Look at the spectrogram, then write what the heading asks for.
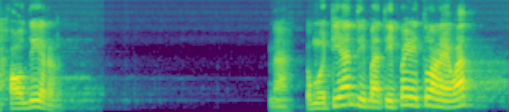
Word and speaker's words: Khidhir: kemudian menurut Ibnu Abbas dia adalah Al khibir yang membacanya khodir nah kemudian tiba-tiba itu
